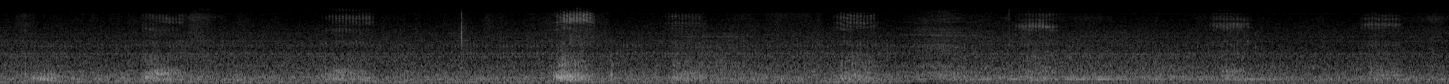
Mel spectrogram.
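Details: Heidi, a pet cat, purring steadily while being massaged during a sun bath on November 19, 2020. A low rumbling throb runs throughout, broken by occasional soft rubbing or brushing noises and faint high tones.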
